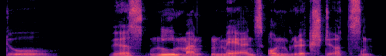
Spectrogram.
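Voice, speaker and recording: A man voicing a strongly built, deranged old man who speaks slowly and conspiratorially. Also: low voice, lively intonation, gravelly, husky, full character voice. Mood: menacing. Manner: slow, intense, conspiratorial.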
